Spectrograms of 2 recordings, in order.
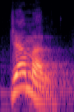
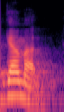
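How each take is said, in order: First: It is said in a standard Arabic accent. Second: It is said in an Egyptian Arabic accent.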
